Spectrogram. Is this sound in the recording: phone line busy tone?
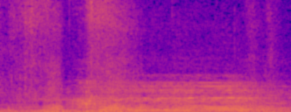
no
